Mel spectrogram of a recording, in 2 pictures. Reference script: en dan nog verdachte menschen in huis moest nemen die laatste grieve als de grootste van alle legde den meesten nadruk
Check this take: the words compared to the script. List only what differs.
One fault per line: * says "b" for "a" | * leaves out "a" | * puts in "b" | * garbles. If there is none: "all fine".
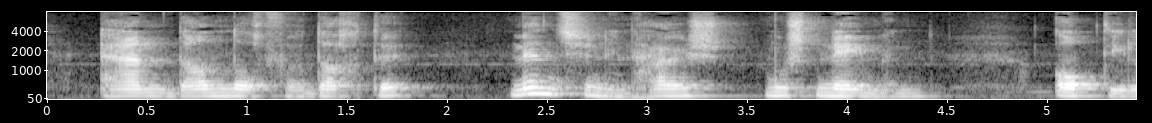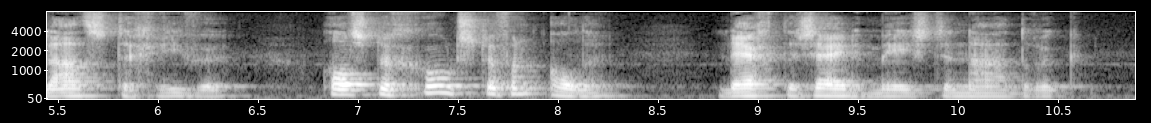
* puts in "op"
* puts in "zij"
